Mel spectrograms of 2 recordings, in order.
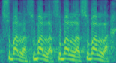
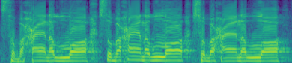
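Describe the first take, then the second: First: The word is pronounced hastily and sloppily. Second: The word is pronounced carefully and precisely. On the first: The speaker calls it wrong. "এরকম বলবেন না" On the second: The speaker calls it right. "সহিশুদ্ধভাবে উচ্চারণ সঠিক রেখে"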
